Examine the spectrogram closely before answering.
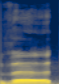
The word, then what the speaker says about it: ذات: Une petite remarque par rapport à ذل, c'est bien ذا, ce n'est pas za, ce n'est pas da, ce n'est pas data, ce n'est pas zata, ce n'est pas non plus sata.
